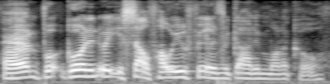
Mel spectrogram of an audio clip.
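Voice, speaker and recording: A man's voice: fairly high pitch, quick pace, vocal fry. A young man hosting post-race interviews on a racing league stream, chatty and jokey. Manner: chatty, laughs a lot, jokey. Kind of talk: casual live-stream interview chat.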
